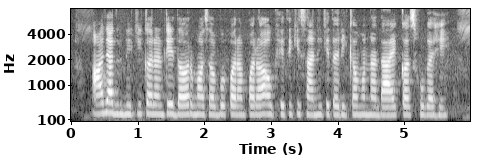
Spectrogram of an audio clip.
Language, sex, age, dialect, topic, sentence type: Chhattisgarhi, female, 18-24, Central, agriculture, statement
